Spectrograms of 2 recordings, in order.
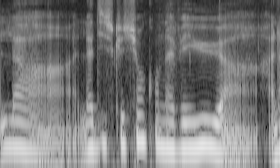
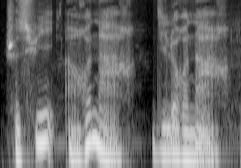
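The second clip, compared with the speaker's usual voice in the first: story read aloud. A narrator's reading. Reading Le Petit Prince aloud to the audience, in a storytelling voice. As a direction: read the tale to the audience, calmly. Reads story narration and fox.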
